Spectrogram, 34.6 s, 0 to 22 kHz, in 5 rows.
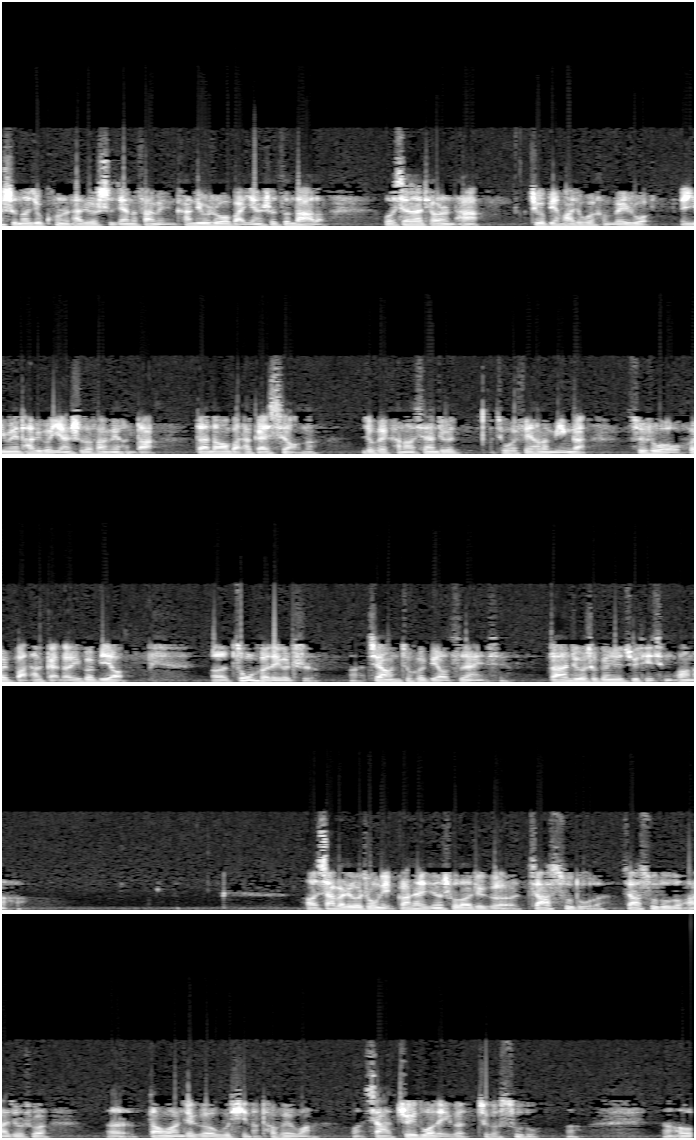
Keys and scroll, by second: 9.8 1, 15.6 6, 20.7 2.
